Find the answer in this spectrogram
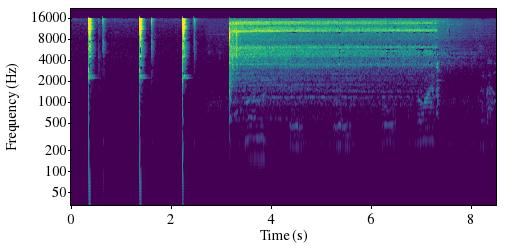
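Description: Cigarette-lighter piezo igniter clicking three times, each press a sharp snap followed by a softer click, as it sparks to an M3-bolt electrode. About three seconds in, a steady hiss starts; it stops suddenly about seven seconds in.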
